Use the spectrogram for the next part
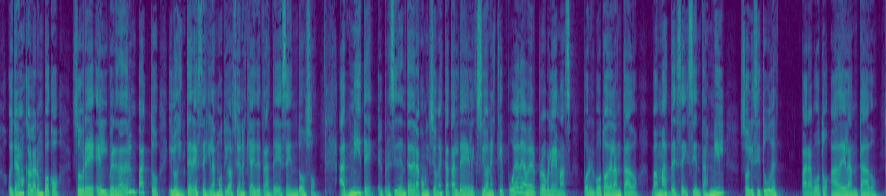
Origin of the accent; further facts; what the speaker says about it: Puerto Rico; lo que somos los puertorriqueños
